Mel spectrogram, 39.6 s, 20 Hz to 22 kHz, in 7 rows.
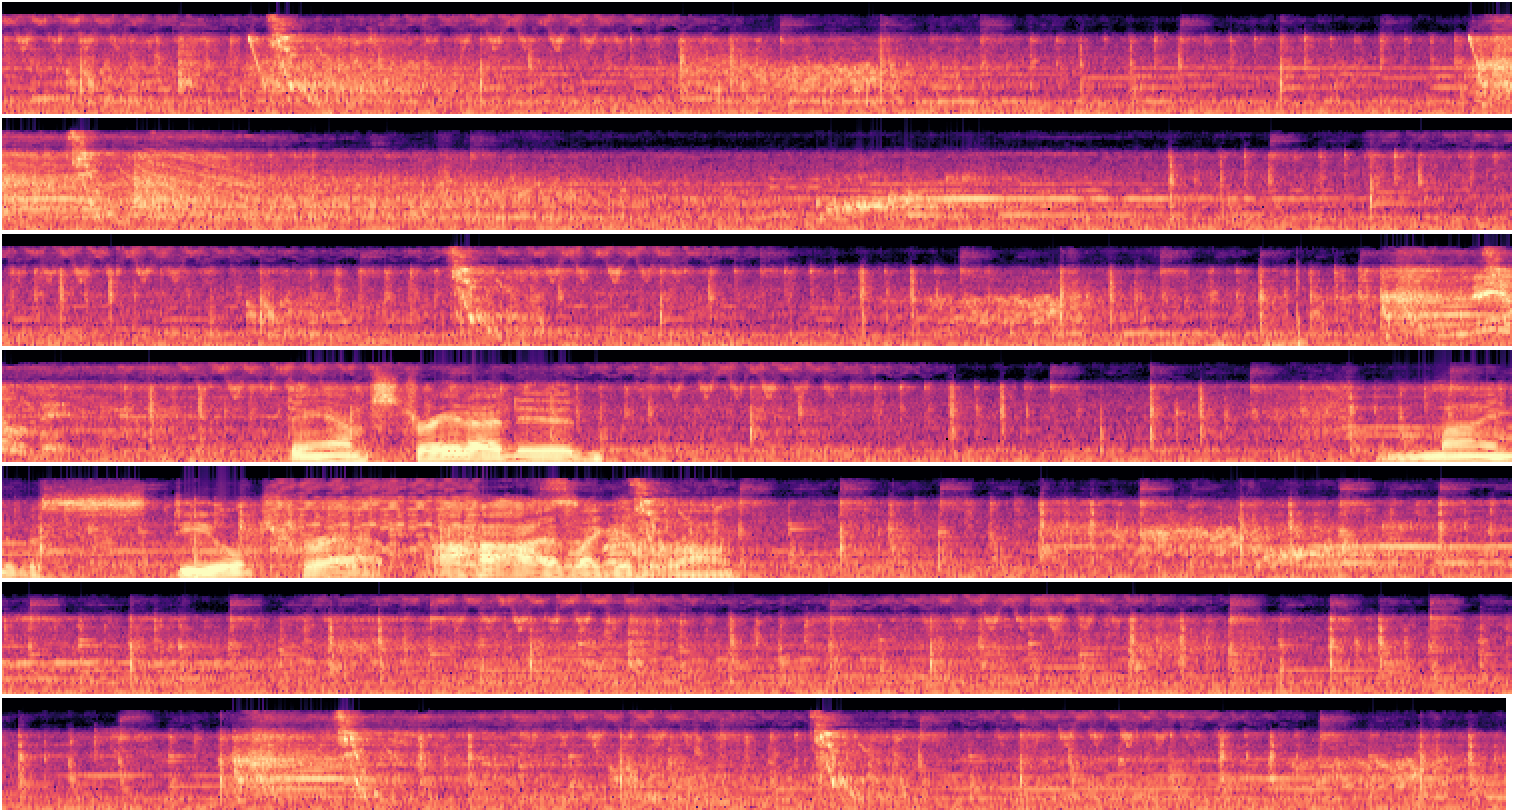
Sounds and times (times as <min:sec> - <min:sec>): Music: 0:00.0 - 0:39.6
Speech: 0:22.2 - 0:25.4.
